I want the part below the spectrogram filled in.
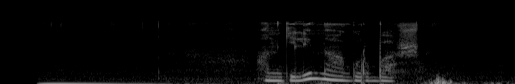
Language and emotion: Russian, neutral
